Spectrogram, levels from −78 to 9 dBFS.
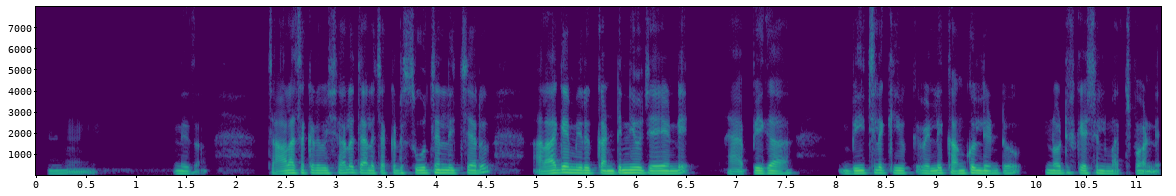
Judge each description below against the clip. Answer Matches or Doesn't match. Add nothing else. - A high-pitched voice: Doesn't match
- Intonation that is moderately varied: Doesn't match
